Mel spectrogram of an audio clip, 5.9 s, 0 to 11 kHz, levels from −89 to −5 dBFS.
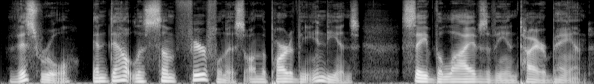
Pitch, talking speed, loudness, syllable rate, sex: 105 Hz, 190 wpm, -18 LUFS, 5.2 syllables/s, male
